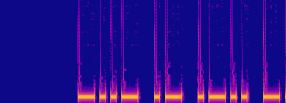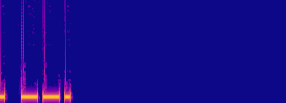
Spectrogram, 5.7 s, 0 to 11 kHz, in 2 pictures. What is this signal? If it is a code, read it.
Morse code, heard as a keyed tone, about 22 wpm, 700 Hz. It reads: XALNG
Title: Code Groups - 5 Letters - 22wpm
